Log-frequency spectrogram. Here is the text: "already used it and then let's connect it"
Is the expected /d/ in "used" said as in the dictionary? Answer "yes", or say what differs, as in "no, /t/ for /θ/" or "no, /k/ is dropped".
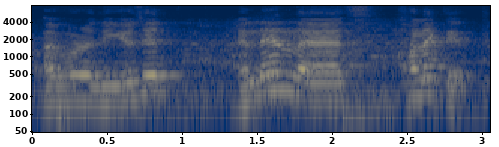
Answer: no, /d/ is dropped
